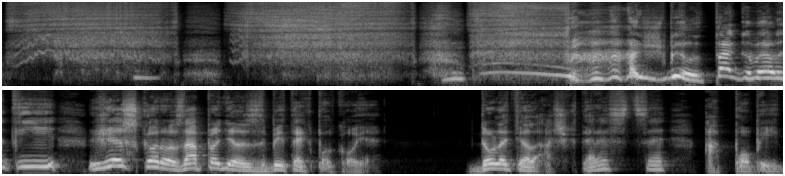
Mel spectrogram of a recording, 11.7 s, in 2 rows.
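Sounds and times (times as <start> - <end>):
squeaky balloon stretching tones: 0.0 - 3.0
balloon slowly inflating with hissing air: 0.0 - 4.2
speech: 1.0 - 1.5, 3.3 - 8.8, 9.4 - 11.7.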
